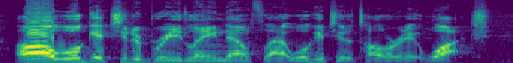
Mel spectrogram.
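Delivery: loud, brushing-off nurse; dismissive nurse. Retold or imitated. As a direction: talk over the patient, unconcerned. Nurse brushing off patient's concern.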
